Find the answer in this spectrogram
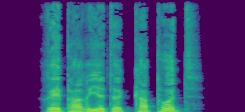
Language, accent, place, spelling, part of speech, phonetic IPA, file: German, Germany, Berlin, reparierte kaputt, verb, [ʁepaˌʁiːɐ̯tə kaˈpʊt], De-reparierte kaputt.ogg
- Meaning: inflection of kaputtreparieren: 1. first/third-person singular preterite 2. first/third-person singular subjunctive II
